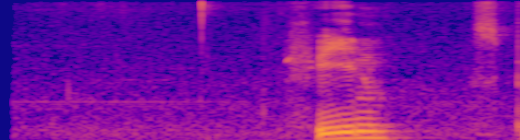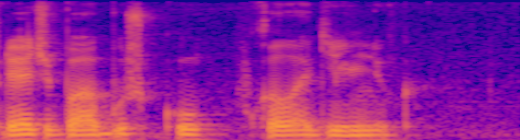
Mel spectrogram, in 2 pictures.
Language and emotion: Russian, neutral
